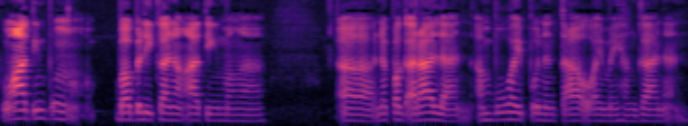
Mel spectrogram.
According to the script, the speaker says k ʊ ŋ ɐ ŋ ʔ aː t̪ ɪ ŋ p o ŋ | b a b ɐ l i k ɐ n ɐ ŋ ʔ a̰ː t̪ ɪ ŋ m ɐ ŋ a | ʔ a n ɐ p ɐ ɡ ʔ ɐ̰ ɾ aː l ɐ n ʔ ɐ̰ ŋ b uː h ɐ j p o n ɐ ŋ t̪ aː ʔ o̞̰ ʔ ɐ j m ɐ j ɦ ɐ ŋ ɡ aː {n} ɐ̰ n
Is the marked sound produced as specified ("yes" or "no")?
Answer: yes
